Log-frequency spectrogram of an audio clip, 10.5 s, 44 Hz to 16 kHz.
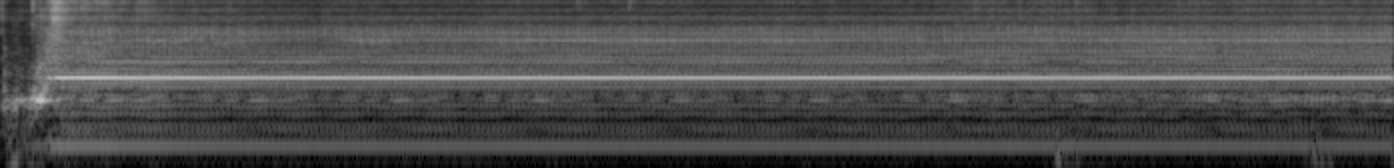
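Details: Autopramie AP-JC9000 industrial pressure washer with green spray nozzle tip, restarted after power was raised from its lowest setting, recorded without an external mic. Steady, even motor drone with a constant mid-pitched tone, no surging or knocking: running normally.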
